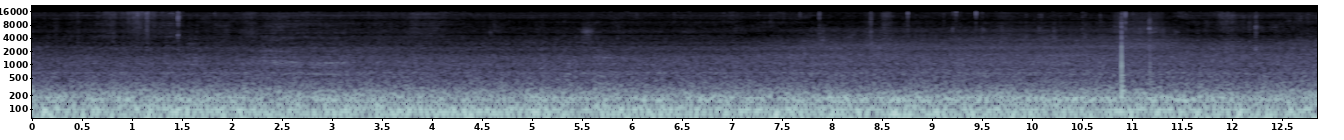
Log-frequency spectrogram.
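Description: Steady low rumble inside the cabin of an Airbus A380-800 climbing just after takeoff: its Rolls-Royce Trent 900 engines at takeoff thrust, together with airflow noise. A single brief click about eleven seconds in.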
